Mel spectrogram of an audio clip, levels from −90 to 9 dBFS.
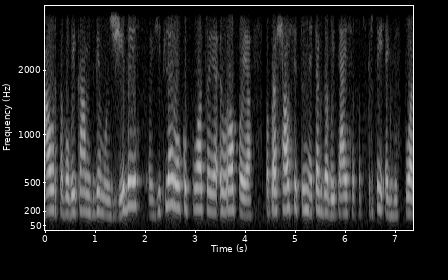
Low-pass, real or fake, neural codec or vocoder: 3.6 kHz; real; none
